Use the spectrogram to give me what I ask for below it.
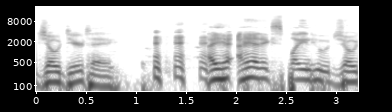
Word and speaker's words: Dirt: It's pronounced Dirte, like it's French. It's Dirte.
